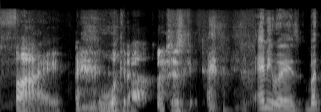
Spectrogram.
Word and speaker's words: Fi: Feet sucks. Motion control. Like it's just horrible. It's pronounced Fi.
